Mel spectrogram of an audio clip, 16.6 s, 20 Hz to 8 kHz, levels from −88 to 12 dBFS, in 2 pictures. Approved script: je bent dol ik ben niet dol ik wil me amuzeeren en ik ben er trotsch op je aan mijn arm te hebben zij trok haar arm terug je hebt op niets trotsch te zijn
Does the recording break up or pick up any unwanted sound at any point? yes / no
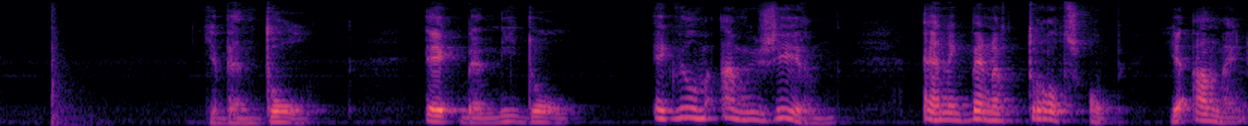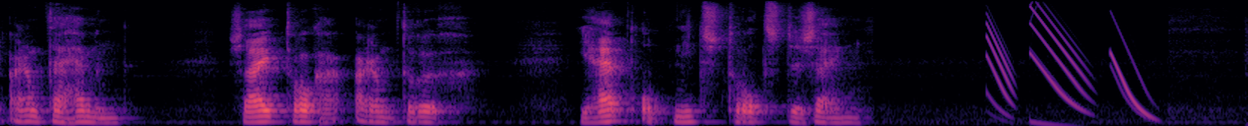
yes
